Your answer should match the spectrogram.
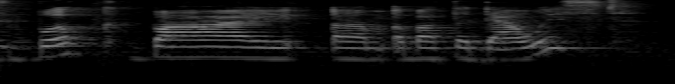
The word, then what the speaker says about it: Taoist: by um about the taoist it's spelled taoist with a t t a o i s t but they say it's pronounced with the d um i forgot who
